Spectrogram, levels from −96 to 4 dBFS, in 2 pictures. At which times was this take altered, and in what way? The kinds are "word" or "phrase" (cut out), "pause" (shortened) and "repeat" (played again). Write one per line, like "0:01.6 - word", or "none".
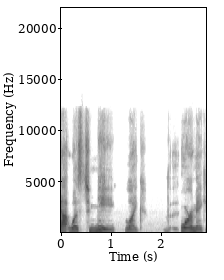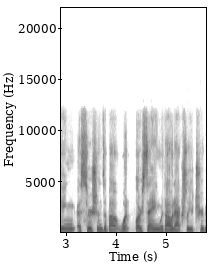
0:02.4 - word
0:04.4 - word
